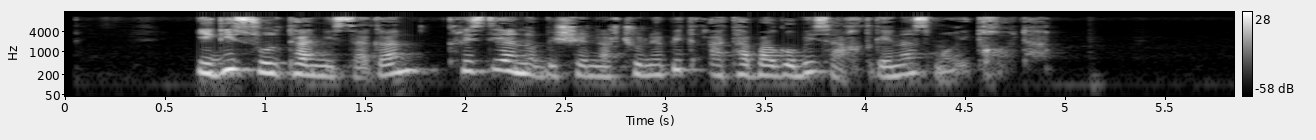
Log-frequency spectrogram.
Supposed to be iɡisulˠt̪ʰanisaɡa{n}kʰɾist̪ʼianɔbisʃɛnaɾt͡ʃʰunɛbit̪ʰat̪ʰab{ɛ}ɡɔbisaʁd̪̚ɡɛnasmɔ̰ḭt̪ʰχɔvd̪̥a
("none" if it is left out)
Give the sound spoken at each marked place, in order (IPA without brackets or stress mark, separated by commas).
n, a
